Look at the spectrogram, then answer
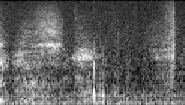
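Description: A French Bulldog–Boston Terrier mix puppy lets out raspy, high squealing barks, each a brief hissy burst with a snorting edge. A person's voice is faintly present in a small indoor room.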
